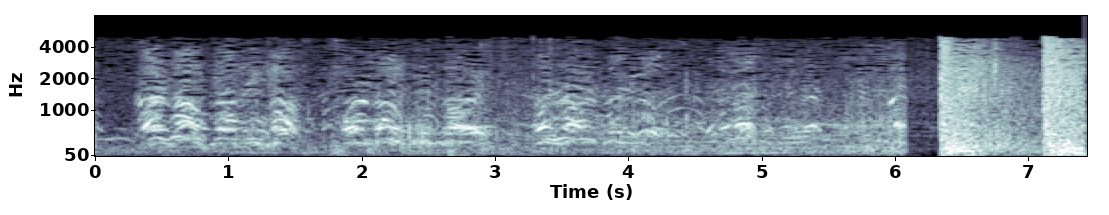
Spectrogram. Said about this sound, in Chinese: 到目前为止，突袭任务的过程算是进展顺利，所以…在返回基地前，一定要来一段振奋士气的精神欢呼。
